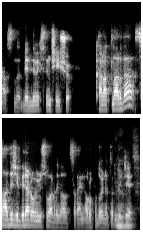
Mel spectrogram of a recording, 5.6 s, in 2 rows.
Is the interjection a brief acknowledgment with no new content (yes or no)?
yes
